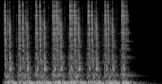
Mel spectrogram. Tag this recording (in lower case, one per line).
typing
home sounds
typewriter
